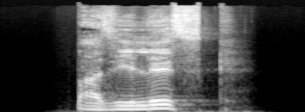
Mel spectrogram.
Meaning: 1. basilisk, cockatrice (mythical creature) 2. basilisk, any member of the genus Basiliscus of lizards
- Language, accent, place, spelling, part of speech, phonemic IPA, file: German, Germany, Berlin, Basilisk, noun, /baziˈlɪsk/, De-Basilisk.ogg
